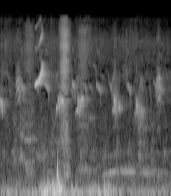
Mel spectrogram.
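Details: A kept Horsfield's bush lark (branjangan) singing its full repertoire: quick, scattered high chirps and short sweeping notes, with a burst of low thumping, like wing flaps or handling, near the start.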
